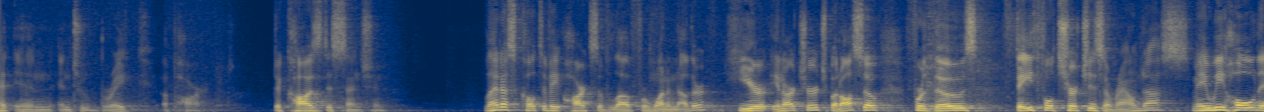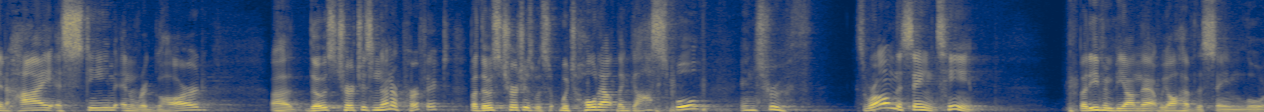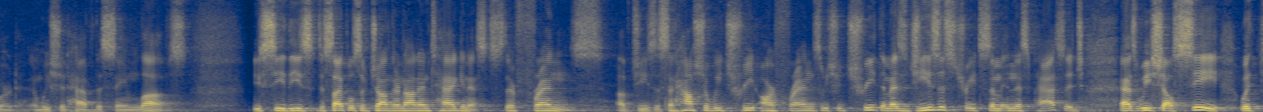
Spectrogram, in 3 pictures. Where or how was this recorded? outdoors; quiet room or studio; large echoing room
large echoing room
